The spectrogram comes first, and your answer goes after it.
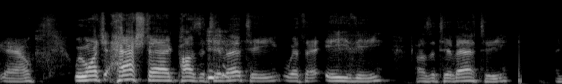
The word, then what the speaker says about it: PositAVity: So PositAVity, PositAVity, phonetically. It's here on the screen right now. We want you hashtag PositAVity with an AV, PositAVity.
